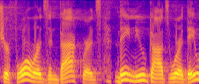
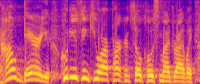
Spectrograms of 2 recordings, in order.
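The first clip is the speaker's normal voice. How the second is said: mock screaming, much higher pitch, like a chewing-out; 5 semitones higher than usual. Retelling a woman chewing him out in front of his fourth-grade friend, retelling her screaming. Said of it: "She's chewing me out in front of my fourth grade friend".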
